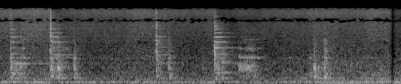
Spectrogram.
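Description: Potatoes with spices cook in a pan on the stove, a steady close sizzle broken by several scraping stirs of a spoon.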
